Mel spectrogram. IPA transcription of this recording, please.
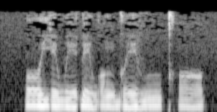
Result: oː˦ j e˨ w e˨˦ ɗ e˨ w ɔ˦ ŋ ɡʷ eː˨ v uː˦ kʰ ɔ˦

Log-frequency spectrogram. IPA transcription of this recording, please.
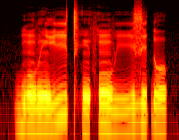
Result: b ũ˨ β ĩ˨ j iː˦ tʰ ĩ˨ f ũ˦˨ β iː˨˦ z i˦ ɗ ʊ˦

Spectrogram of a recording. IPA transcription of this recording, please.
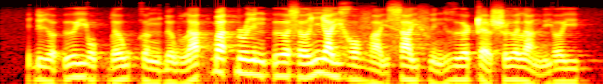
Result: ɗ i˨˩ ə̯ ʔ ɨ˧ j o˨˩ p̚ l ə˧ w k ə˨˩ ŋ ɗ ə˨˩ w l a˦˥ k̚ ɓ a˦˥ t̚ ɹ i˧ n ʔ ɨ˧ ə̯ s əː˧˥ ɲ a˧ j ɣ ɔ˧ v a˨˩˦ j s a˧ j f i˨˩˦ n ɣ ɨ˧˥ ə̯ ʈ ɛ˨˩˨ ʂ ɨ˧ ə̯ l a˨˩˨ n j ə˧ j

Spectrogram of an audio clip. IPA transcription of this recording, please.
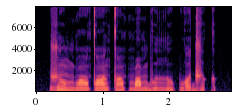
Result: ʒ ũ˥˨ m b ɑ̃˧˩ tˤ ũː˧˩ t ɑ̃˩˧˩ p m ɑ˦ m b u˦ r u˨˥ p w ɔ˦ d͡ʒ ʊ˧˩ k

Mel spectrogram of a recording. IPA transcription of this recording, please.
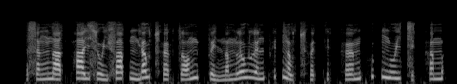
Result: s ɐ˨˧ ŋ n̪ aː˨ t̚ pʰ aː˧ j s uː˨˩ j f aː˧ p̚ ɪ˨ ŋ j ɐ˥ w t͡sʰ œː˨ k̚ t͡s ɔː˨˥ n̪ ɪ˥ k̚ f e˨˩ j n̪ ɐ˨˧ m l o˥ w l ɵ˨˧ n pʰ ɪ˥ k̚ ŋ ɐ˨˩ w t͡sʰ ɵ˨ t̚ k ɪ˧ k̚ h œː˨˧ m kʷʰ ɪ˥ k̚ ŋ uː˧ j t͡s ɪ˨ k̚ h ɐ˥ m

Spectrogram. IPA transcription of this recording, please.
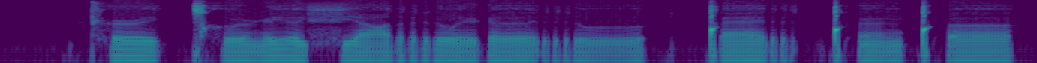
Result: ʈʰ ə˞˧˩ ɪ̯ ǀʰ ʊ˩˧˩ ɳ ɪ˥˩ ə̯ fʲ ɑ˧˩˧ r ʊ˧˩˧ ɪ̯ ɽ əː˩˧˩ r ʊ˧˩˧ | ǃ æ˩˧˩ r ǃʼ ə̃˧˩˧ ǃʼ ʌ˧

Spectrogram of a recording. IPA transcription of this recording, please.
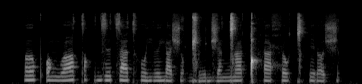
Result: ʌ pʼ ɔ ŋ o tˤ | d͡z ɘ t͡s a tʰ o j ɘ j a ʃ ɔ ɡ͡ǁ ɘ d͡ʒ a ŋ͡ǀ a ǃʰ a ħ o ǀʰ e ɾ ʌ ʃ

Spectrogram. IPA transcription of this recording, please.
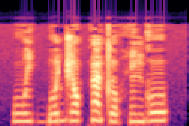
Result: w i˨ ɡ͡b o˨˦ d͡ʒ ɔ˧ k ã˧ t o˨ h ĩ˧ ɡ o˦

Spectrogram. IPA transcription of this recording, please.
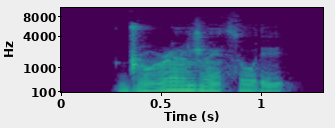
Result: ɖ͡ʐ ũ ɭ ẽ ʐ ẽ s u ɾ i

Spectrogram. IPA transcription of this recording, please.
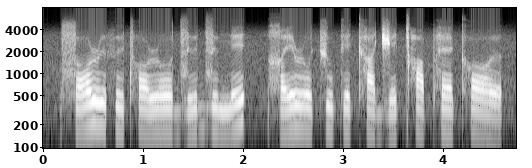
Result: s ɔ ɹ ɨ θ ɨ tʰ ɔ ɹ o d͡z ɨ d͡z ɨ ŋ e | χ e ɹ o t͡ʃ u k e kʰ a d͡ʒ e ǀʰ ɑ pʰ ɛ kʰ ɔ ə̯

